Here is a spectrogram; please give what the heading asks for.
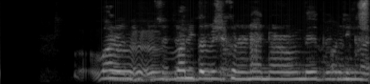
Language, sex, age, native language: Icelandic, male, 11, Icelandic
